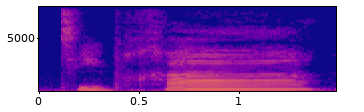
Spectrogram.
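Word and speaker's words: טִפְחָא: As I mentioned before, 90% of Hebrew has the accent on the end of the word. And all of these trope names are as such.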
